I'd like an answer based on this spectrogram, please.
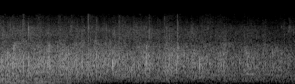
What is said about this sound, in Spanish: Yo creo que hoy tenemos más parejas completas, los demás les damos su aplauso.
